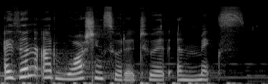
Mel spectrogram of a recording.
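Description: Someone speaks at a moderate pace with lively intonation. Music plays in the background. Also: woman. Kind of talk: tutorial narration.

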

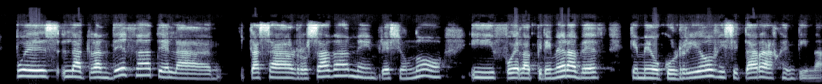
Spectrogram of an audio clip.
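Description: The speaker is a woman. She goes at a fairly slow pace with ordinary pitch variation. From China. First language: Chinese (speaking Spanish). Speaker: university student; guest. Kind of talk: panel discussion. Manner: halting, many fillers. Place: home room. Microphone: video call.

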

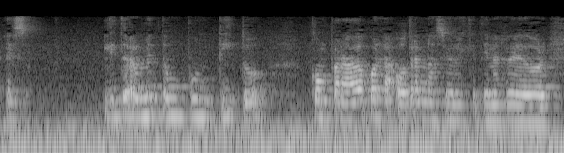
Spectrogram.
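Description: A woman with a Puerto Rican accent, light background noise and audible room echo. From Puerto Rico. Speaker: spiritual content creator. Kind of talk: live stream monologue. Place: home room. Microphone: phone near.

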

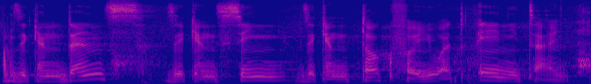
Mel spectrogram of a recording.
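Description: Speaking at a very slow pace with a French accent, a man swings his pitch very widely while light background noise sits behind him. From France, grew up on a small island. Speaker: photographer. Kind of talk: stage talk. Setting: stage with audience. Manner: halting, with fillers. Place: stage.

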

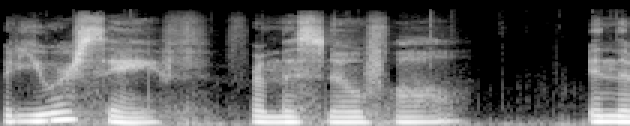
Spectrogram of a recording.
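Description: A woman speaks very slowly in a fairly low, somewhat breathy voice with a dark, mellow tone. Her delivery is soothing and gentle, with monotone, flat intonation. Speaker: sleep story narrator. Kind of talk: bedtime story with guided meditation and countdown. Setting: studio recording for sleep audio. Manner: soothing, slow and hushed, gentle lulling cadence; dreamy, calm storytelling.

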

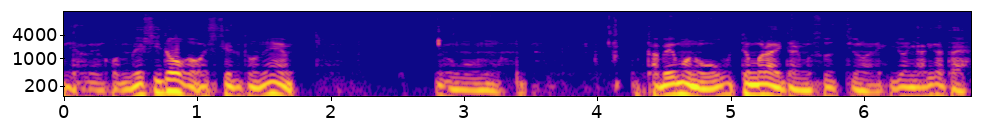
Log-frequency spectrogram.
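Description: A man with a very deep, low pitch talks at a very fast pace broken by long, frequent pauses. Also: ordinary pitch variation. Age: middle-aged. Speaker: food vlogger. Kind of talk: casual talk to camera. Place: car. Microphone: phone near.

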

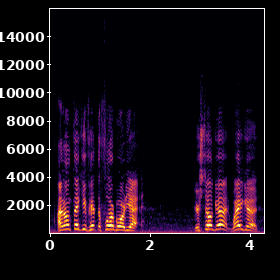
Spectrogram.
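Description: A man's raised, projected voice has a bright, sharp tone, fairly even intonation and a fairly slow pace, with a dry sound and no echo. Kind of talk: casual vlog chat. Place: waterside. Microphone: phone near.

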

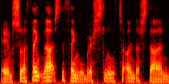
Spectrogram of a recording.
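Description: In a quiet background, a man with a Scottish accent speaks at a fairly low pitch with a dark, mellow tone. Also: dry sound with no echo. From Scotland. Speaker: songwriter; podcast guest. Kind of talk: interview. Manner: halting. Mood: thoughtful, earnest. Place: home room. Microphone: webcam.

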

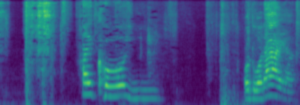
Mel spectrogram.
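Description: With light background noise, a woman speaks with ordinary pitch variation. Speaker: livestream eating host. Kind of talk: casual livestream chat. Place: home room. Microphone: phone near.

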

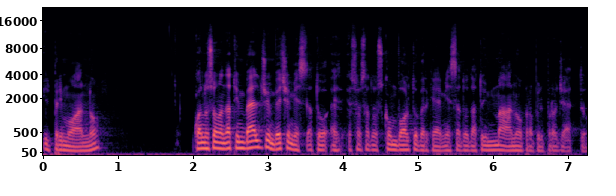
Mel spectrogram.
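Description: Over a quiet background, a man speaks at a very fast pace in an animated tone. His pitch is very deep and low, with ordinary pitch variation. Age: 20s. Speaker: PhD student; podcast guest. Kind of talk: casual interview chat. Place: studio. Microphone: studio mic.

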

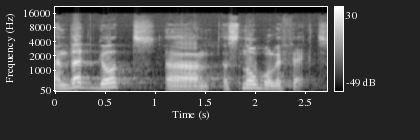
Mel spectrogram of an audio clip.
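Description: Delivered at a very slow pace, the speech shows ordinary pitch variation. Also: man. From Tunisia. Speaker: internet activist; speaker. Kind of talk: conference panel talk. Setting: stage with audience. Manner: halting. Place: hall. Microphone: podium.

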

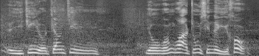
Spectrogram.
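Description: Over light background noise, a man with a high pitch and ordinary pitch variation talks at a fairly slow pace. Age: 80s+. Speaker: calligraphy teacher. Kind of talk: news interview soundbite. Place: hall. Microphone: handheld.

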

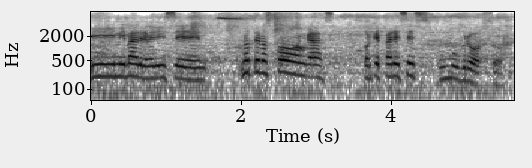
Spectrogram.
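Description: A man with a high-pitched voice talks amid noticeable background noise. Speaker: youtuber; vlogger. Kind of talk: casual vlog narration. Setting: hypermarket. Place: shop. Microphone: phone near.

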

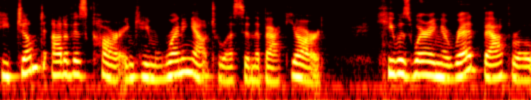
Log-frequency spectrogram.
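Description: Ordinary pitch variation colors this natural reading voice.

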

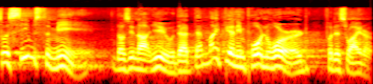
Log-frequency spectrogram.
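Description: A man speaks at a moderate pace with a fairly high pitch. His voice moves in very wide pitch swings. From born in Korea, grew up in the US (Philadelphia). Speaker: preacher. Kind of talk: sermon. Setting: church sanctuary with congregation. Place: church. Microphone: headset.

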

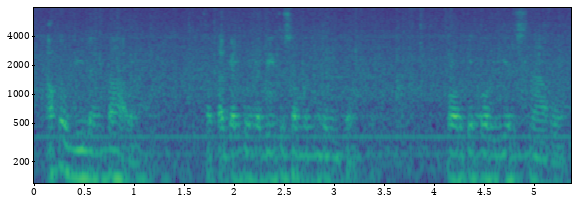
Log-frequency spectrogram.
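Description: Noticeable background noise and audible room echo surround a medium-pitched man speaking at a fairly quick pace. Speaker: folk healer and amulet practitioner. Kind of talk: religious talk on protection against witchcraft. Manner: halting, many fillers.

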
